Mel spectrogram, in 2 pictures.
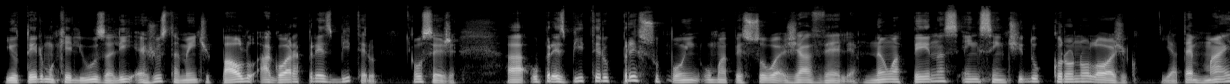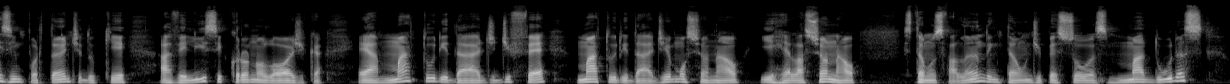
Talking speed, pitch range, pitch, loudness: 125 wpm, 95-120 Hz, 105 Hz, -21 LUFS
